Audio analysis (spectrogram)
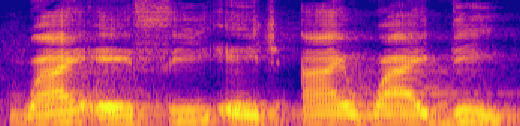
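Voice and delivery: letter by letter, slowly; spelled out. Shown as a demonstration. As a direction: spell "Y A C H I Y D" one letter at a time. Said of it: "it's spelled".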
